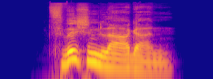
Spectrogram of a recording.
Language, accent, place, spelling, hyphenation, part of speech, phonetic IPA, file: German, Germany, Berlin, zwischenlagern, zwi‧schen‧la‧gern, verb, [ˈt͡svɪʃn̩ˌlaːɡɐn], De-zwischenlagern.ogg
- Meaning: to temporarily store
